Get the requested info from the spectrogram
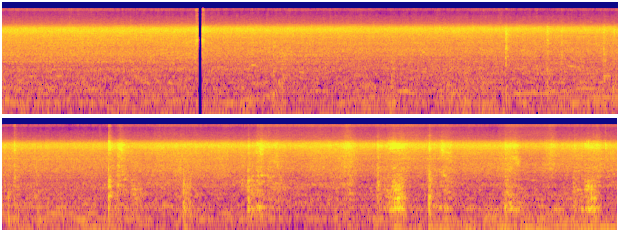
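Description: Grated carrot and prawns sizzling steadily in oil in a steel pan, with a brief dropout about three seconds in. From a little past halfway, a spatula scrapes and stirs through the mix in short irregular strokes.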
